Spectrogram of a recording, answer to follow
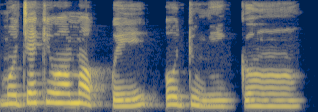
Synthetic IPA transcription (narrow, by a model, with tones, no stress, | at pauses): mo˧d͡ʒɛ˦ki˦wɔ˦mɔ̃˦˨k͡pe˨˦o˦dũ˦˨mĩ˧ɡɔ̃˧˦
